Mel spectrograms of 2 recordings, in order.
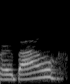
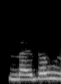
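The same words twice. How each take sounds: First: The word is said with a New Zealand pronunciation. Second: The word is said with an American pronunciation. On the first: It can be harder for American listeners to understand. "rather than mobile" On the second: It is easier for American listeners to understand. "mobile rather than"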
